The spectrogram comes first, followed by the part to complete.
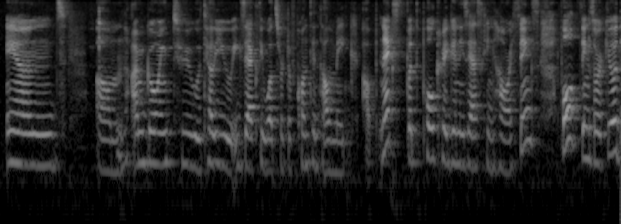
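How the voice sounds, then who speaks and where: Eating during her live stream, a chatty woman vlogger reads out comments from viewers and keeps the conversation casual. Her voice is medium in pitch and a little bright, and she is in a spacious room.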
